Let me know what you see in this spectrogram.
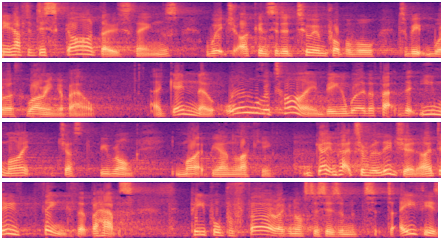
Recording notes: an edited version of a talk given to a Sea of Faith Network conference in London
